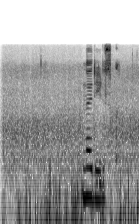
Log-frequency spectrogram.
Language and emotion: Russian, neutral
